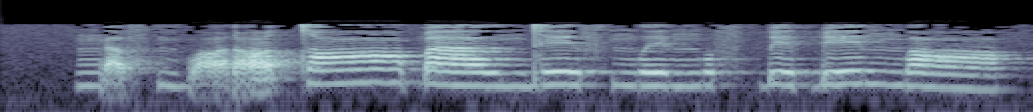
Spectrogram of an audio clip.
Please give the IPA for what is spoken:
ŋ a̰ f m b ɑ̰ ɾ ɑ̰ t ɑː ɓ aː ʊ̯ n d eː f ŋʷ e ŋʷ ɐ f ɓ e ɓ e ŋʷ ɑ

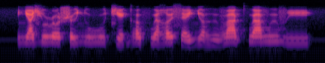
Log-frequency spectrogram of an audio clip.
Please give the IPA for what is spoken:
ʎ a˧ ʑ u˧ ɭ o˧ ʂ ɯ˨˦ ʎ u˧ β u˧ t͡ɕ e˨˦ ɡʱ ʌ˦ xʷ ɛ˧ ʁ ɯ˦ s ɛ˨ ʎ ʌ˧ ɣ ɯ˨ β a˦ kʷʰ a˦ v ɯ˦ v i˧

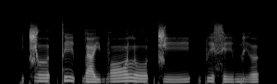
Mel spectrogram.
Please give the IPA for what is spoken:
t͡ɕ ɤː˧ t̚ t̪ iː˥˨ p̚ l a˩ j b ɔː˧˥ l oː˧˥ t̚ t͡ɕ iː˩˧ | p i˥˨ s iː˩˧ b i˩˧ ə̯

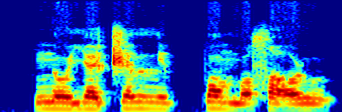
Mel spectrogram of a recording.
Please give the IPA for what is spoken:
n o j ɛ t͡ʃ ɛ lː i pː ɔ m o sˤ a ɹ u

